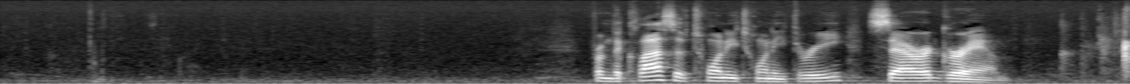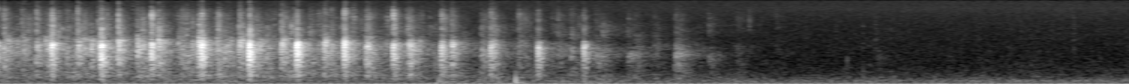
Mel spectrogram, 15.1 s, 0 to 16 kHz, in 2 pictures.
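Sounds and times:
group of people clapping: 7.0s - 12.6s.

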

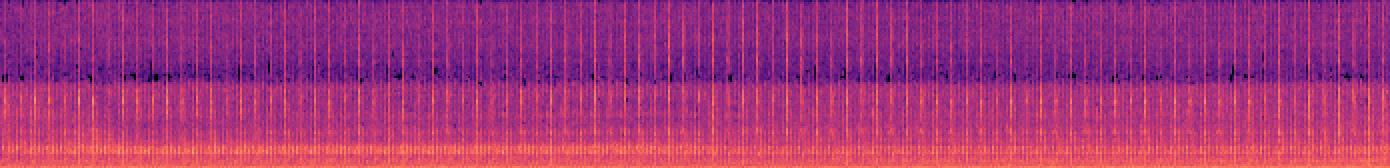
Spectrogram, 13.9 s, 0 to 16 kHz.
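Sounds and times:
diesel engine idling: 0.0s - 13.9s.

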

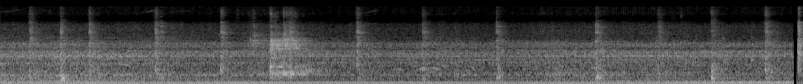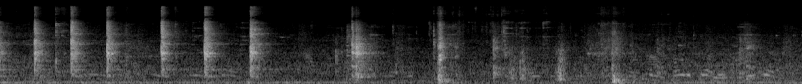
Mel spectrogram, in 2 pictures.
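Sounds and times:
bulldozer diesel engine running: 0.0s - 8.4s.

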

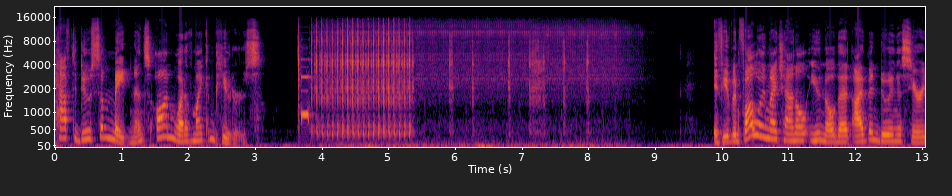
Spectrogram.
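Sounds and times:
rapid buzzy ticks: 3.9s - 8.6s.

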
